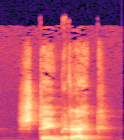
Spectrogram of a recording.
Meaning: filthy rich
- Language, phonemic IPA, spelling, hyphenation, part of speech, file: Dutch, /ˈsteːnrɛi̯k/, steenrijk, steen‧rijk, adjective, Nl-steenrijk.ogg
